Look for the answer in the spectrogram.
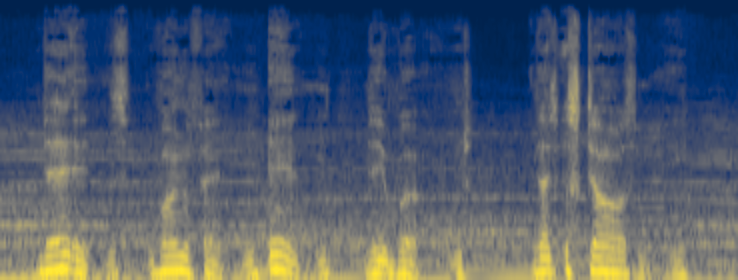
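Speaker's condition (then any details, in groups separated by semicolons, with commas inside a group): Down syndrome; three copies of chromosome 21, from birth; told when very young would never read or speak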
